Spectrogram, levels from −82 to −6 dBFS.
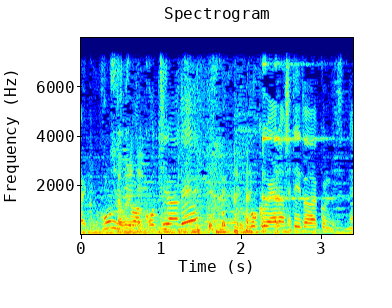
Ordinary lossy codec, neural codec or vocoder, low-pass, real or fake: none; none; 7.2 kHz; real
